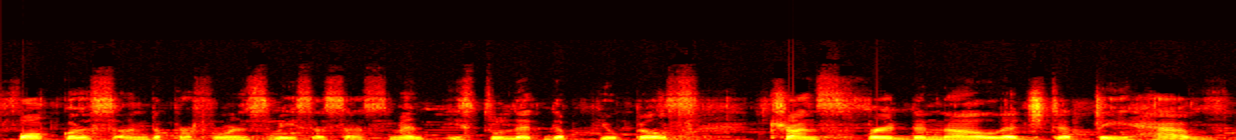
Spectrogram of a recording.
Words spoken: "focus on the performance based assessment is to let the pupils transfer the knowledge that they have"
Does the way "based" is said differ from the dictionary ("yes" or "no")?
yes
